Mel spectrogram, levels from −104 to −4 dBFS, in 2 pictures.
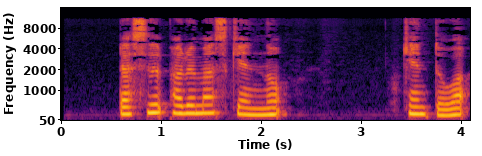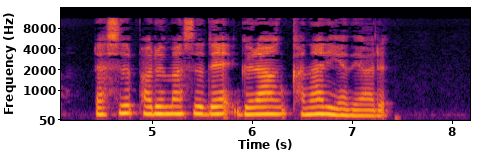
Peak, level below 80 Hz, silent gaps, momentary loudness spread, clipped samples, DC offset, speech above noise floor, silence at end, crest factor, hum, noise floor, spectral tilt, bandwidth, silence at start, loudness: -6 dBFS; -66 dBFS; none; 7 LU; under 0.1%; under 0.1%; 48 dB; 0.7 s; 16 dB; none; -70 dBFS; -4.5 dB/octave; 11.5 kHz; 0.6 s; -22 LUFS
